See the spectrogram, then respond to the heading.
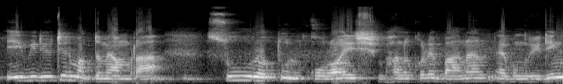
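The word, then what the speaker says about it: قريش: জবর ইয়া জজম রই কুরাই শিন দুই জেসি শিন কুরাইশিন যখন আমরা এখানে থেমে যাব তখন শব্দটা উচ্চারণ হবে কুরাইশ লি হামজা খাড়া জের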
